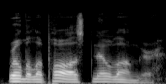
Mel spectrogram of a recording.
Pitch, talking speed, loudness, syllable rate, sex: 115 Hz, 145 wpm, -17 LUFS, 5.5 syllables/s, male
